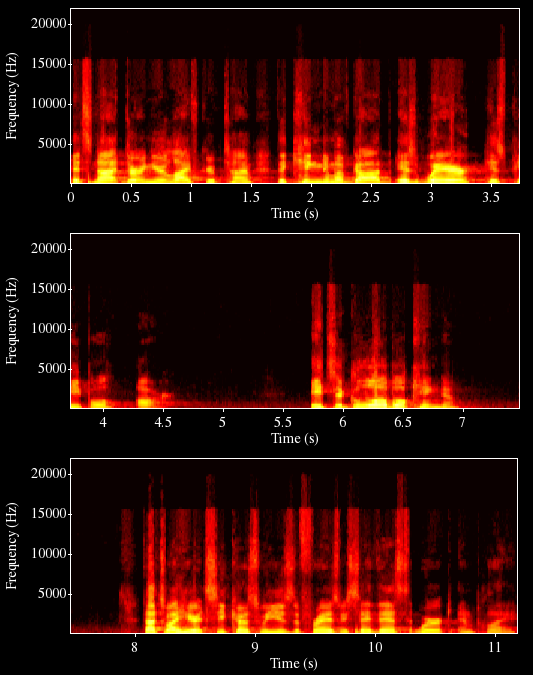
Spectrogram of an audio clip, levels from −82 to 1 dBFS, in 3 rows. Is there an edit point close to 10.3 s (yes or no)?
yes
